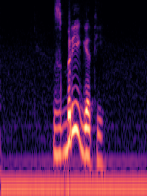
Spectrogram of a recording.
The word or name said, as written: sbrigati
